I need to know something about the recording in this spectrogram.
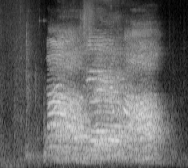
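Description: A group of young students speaks a greeting loudly in unison indoors.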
